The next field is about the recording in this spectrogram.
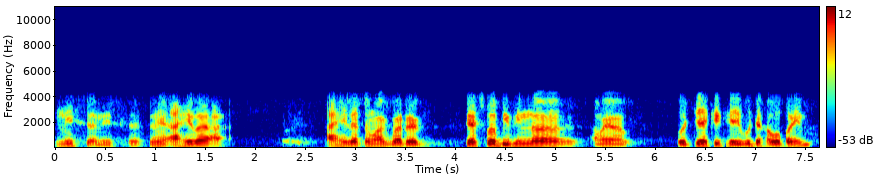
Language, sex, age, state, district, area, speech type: Assamese, male, 18-30, Assam, Sonitpur, rural, conversation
